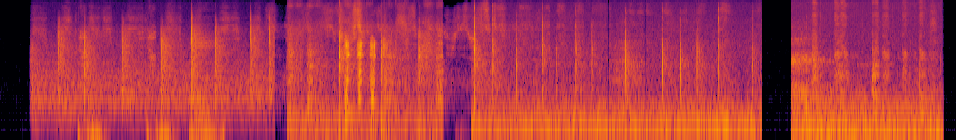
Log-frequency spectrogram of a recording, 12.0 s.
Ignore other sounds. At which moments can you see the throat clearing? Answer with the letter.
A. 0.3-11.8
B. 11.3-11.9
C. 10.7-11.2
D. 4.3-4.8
D.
